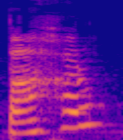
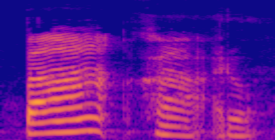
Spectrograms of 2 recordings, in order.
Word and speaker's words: pájaro: fácil eso Por ejemplo la palabra pájaro pajaro es su sílaba tónica están antepenúltima sílaba se acentúa porque esdrújula brújula también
